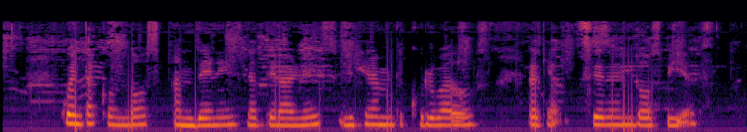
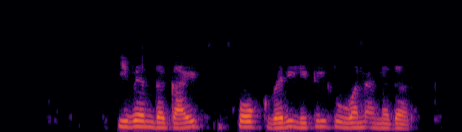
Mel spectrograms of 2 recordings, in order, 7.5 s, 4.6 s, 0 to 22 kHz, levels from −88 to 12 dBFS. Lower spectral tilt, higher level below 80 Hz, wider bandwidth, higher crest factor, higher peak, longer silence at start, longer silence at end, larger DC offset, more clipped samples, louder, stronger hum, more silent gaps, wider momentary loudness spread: second, -5 dB/octave vs -11.5 dB/octave; first, -52 dBFS vs -68 dBFS; first, 11.5 kHz vs 3.8 kHz; about the same, 20 dB vs 16 dB; first, -6 dBFS vs -14 dBFS; second, 0.05 s vs 1.2 s; second, 0.35 s vs 0.5 s; neither; neither; first, -25 LUFS vs -29 LUFS; neither; neither; first, 13 LU vs 7 LU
